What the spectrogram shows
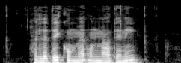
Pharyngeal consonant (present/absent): present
